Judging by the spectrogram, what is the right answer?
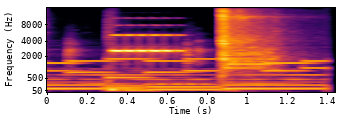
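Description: A phone ringtone plays a short electronic melody of bright repeated tones over a steady hum, followed by a burst of noise as the call connects.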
